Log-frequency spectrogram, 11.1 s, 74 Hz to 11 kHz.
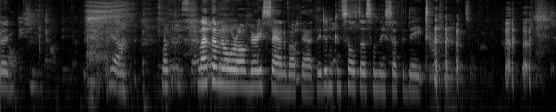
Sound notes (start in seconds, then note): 8.6 laughs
